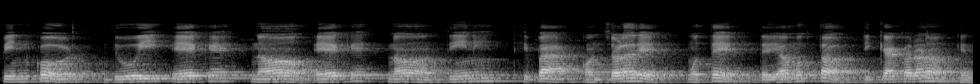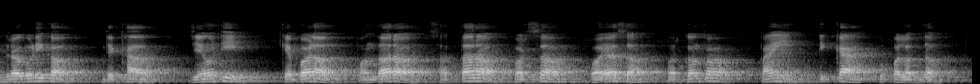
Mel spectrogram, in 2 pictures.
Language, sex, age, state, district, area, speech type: Odia, male, 18-30, Odisha, Dhenkanal, rural, read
